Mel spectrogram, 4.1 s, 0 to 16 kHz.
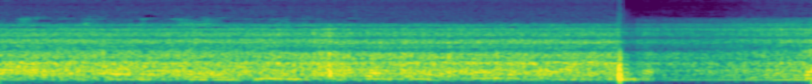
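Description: Sony ICF-2001D shortwave receiver with a weak broadcast voice half-buried in static hiss on 12005 kHz. About three seconds in there is a sharp click and the hiss drops as the set is switched to 11660 kHz.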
